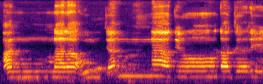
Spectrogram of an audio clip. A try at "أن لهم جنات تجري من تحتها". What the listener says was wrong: Tah. Masih tebal itu, masih tio. Coba. Jannati tajri. Pangkal lidahnya turun. Di sini ada dua ikfa yang dimana dia sama-sama bertemu huruf ta. Jangan jannatil tajri mil, itu tebal.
